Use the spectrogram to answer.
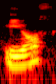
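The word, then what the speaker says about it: Ioffe: Victoria got her PhD very recently in December 2020 at the IOFE Institute. Did I pronounce correct? IOFE?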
